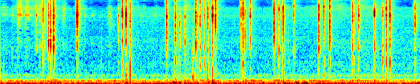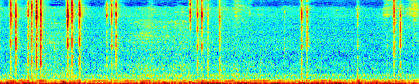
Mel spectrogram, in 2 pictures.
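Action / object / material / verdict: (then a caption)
scrape / plastic action figure / plastic / none. A small, solid, painted plastic Dragon Ball Bardock action figure is held in the hands while fingertips bend and rotate its arm joints. Sharp, bright clicks and ratcheting snaps come from the plastic joints in quick irregular bursts over a low, steady rumble.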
